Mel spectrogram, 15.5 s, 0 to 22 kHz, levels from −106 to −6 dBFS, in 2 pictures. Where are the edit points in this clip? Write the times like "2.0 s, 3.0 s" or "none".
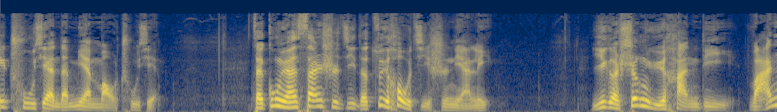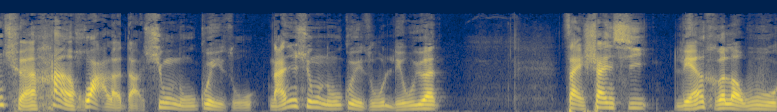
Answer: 5.8 s, 7.4 s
